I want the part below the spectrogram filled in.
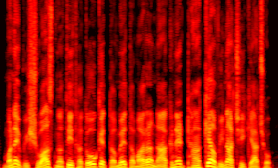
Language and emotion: Gujarati, disgusted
